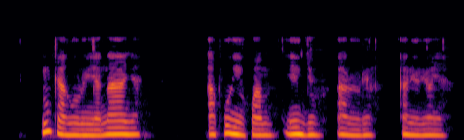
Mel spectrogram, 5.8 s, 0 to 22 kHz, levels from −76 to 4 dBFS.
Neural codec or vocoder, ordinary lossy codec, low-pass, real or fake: none; none; 7.2 kHz; real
